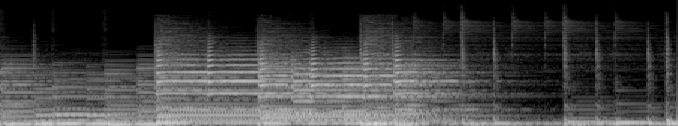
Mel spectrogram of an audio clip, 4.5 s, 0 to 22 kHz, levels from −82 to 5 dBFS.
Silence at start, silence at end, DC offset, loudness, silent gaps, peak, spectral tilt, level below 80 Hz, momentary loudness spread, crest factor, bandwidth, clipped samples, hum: 0 s; 0 s; under 0.1%; -19 LUFS; none; -2 dBFS; -6.5 dB/octave; -28 dBFS; 12 LU; 16 dB; 12.5 kHz; under 0.1%; none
